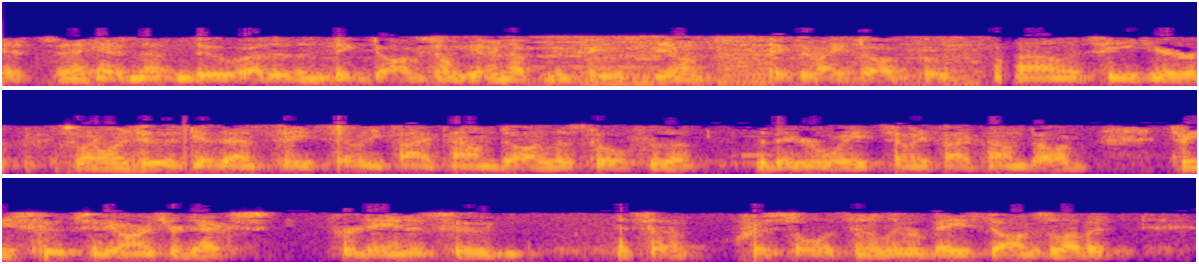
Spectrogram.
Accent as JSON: {"language": "English", "region": "Missouri", "country": "United States", "tie": "born or raised there"}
